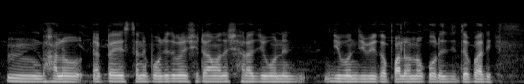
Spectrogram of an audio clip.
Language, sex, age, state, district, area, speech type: Bengali, male, 45-60, West Bengal, Birbhum, urban, spontaneous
